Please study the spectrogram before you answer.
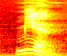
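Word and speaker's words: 面: 근데 미안이라고 읽는 게 아니라 미엔이라고 읽습니다. 제가 한번 중국어로 읽어보겠습니다. 미엔.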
